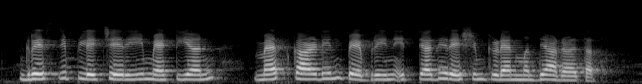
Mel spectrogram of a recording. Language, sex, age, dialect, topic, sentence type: Marathi, female, 36-40, Standard Marathi, agriculture, statement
